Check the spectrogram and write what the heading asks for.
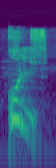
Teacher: پر پڑھیں گے، اور قاف کا مخرج کیا ہے؟ زبان کی جڑ اور اس کے مقابل اوپر کا تالو، یہ قاف، اور قاف کو پر کر کے پڑھیں گے قل۔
